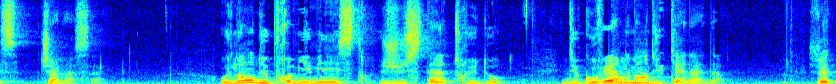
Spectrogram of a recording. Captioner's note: French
